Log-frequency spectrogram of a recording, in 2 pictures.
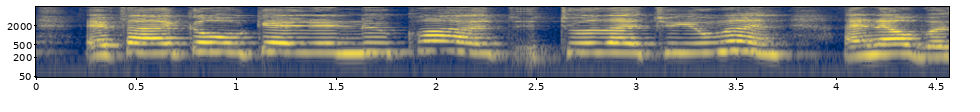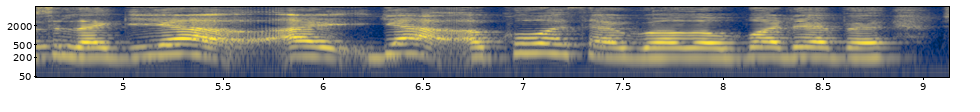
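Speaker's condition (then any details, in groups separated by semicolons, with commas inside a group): Anoxic brain injury; injury affects voice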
